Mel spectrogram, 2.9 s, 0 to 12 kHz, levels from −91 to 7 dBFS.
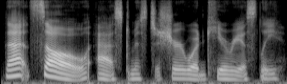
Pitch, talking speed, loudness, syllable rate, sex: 160 Hz, 125 wpm, -20 LUFS, 3.8 syllables/s, female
